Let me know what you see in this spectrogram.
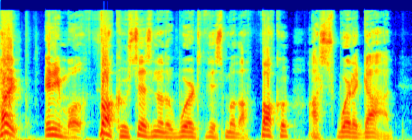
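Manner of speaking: put-on deep, dropped, puffed-up big boy daddy voice. Retelling how a man warned everybody to stop: imitating a daddy voice. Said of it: "That was like a daddy voice".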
